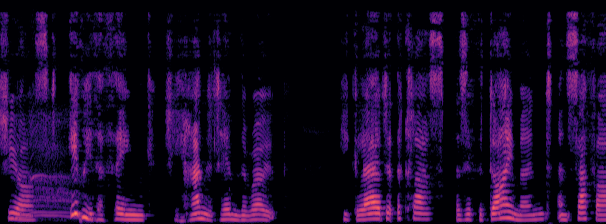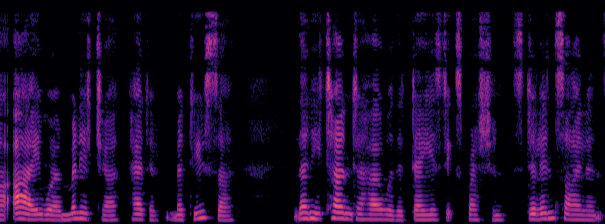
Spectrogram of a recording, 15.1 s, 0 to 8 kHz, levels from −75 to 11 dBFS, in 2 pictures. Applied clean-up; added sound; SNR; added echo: classical method Wiener filter.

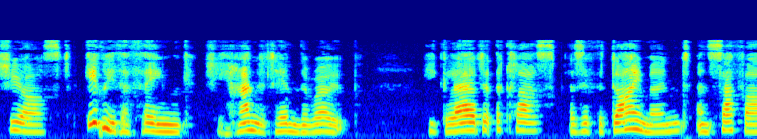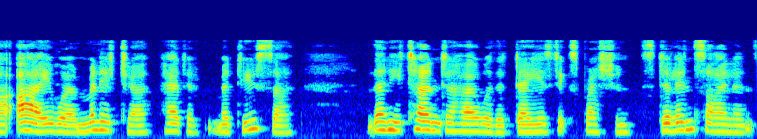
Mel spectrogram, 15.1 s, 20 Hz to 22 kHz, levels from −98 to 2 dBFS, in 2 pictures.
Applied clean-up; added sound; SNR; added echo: none; none; none; none.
